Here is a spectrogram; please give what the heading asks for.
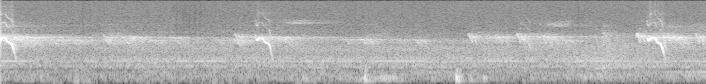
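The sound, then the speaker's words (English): Wild birds give three short, high chirps that sweep downward, spaced well apart over steady background noise, with a couple of soft, low thumps in between. “There may be wild birds here.”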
